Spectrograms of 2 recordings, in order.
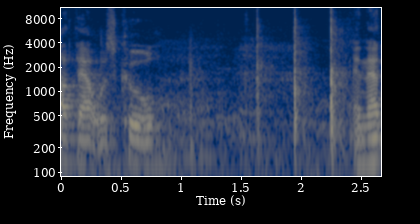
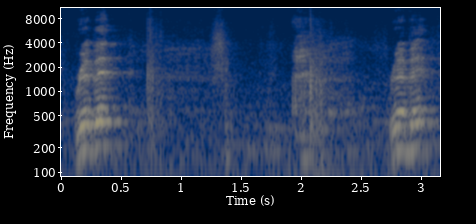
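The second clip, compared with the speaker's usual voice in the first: lightly voiced frog, higher pitch; a hint of a frog in a raised ribbit; 4 semitones higher than usual. Coach acting out a swimming frog, light ribbit. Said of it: "is a frog that swims".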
